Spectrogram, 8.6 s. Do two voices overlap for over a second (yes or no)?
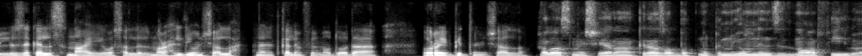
no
